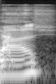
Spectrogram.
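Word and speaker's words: Mage: Is it Maj? Is that how it's pronounced? Yeah. Maj.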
